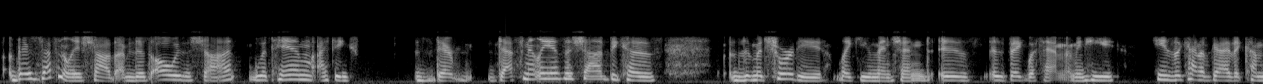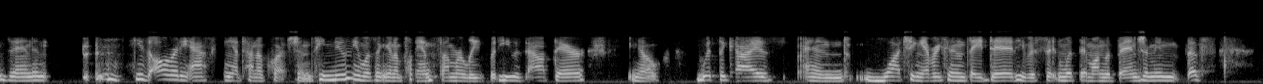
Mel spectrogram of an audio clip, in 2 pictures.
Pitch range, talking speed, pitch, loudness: 170-205 Hz, 200 wpm, 180 Hz, -22 LUFS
